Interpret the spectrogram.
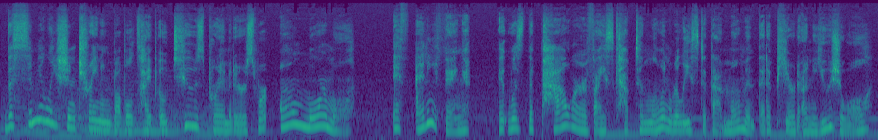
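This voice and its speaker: A woman's voice: medium pitch, expressive, normal speed, soft background music, natural voice. A woman voicing a careful, earnest young female researcher in a video game, speaking precisely and cautiously. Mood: earnest, concerned.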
